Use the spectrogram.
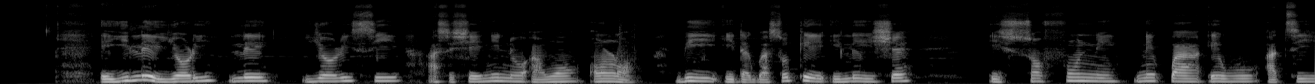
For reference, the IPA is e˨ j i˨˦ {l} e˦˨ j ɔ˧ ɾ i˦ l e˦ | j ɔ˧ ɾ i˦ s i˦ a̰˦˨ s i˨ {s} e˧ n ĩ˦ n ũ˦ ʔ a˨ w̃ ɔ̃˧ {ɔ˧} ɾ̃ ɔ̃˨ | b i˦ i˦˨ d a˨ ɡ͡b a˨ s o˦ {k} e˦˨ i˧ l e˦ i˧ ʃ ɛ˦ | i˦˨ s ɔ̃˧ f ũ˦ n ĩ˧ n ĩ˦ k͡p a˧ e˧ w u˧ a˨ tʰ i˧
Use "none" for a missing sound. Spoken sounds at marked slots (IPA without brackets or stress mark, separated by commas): l, ʃ, ɔ˧, k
